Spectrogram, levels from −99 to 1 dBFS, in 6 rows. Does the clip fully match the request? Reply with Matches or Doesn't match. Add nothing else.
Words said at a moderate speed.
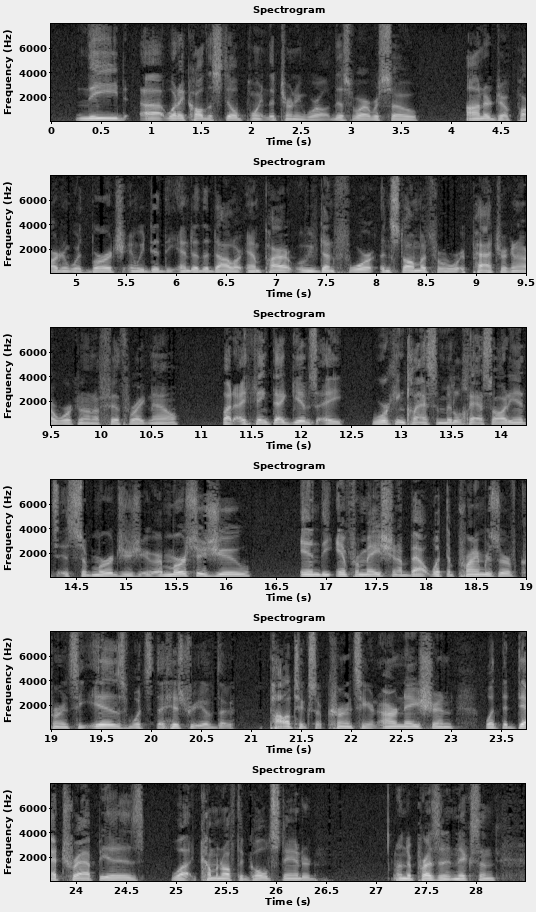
Doesn't match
